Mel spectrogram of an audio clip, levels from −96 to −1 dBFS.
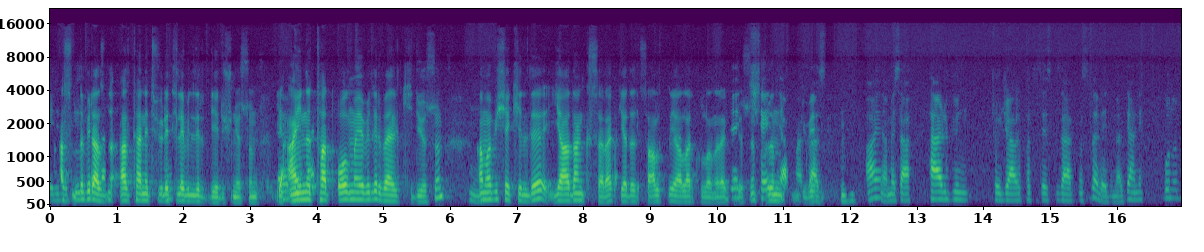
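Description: Speech with two recurring call-path faults. Speech suppressed in double talk appears from 0.0 to 1.73 s, 6.1 to 6.25 s and 9.38 to 12.25 s, where the voice dips or drops out in pieces while the far side is talking. The deepest drop is about 25 dB, at 6.1 s, and under half a second to roughly three quarters of a second of the voice is lost in each longer stretch. This is likely an echo canceller that could not tell the near talker from loudspeaker echo and attenuated both. It is a loss of the wanted voice, with nothing added. Echo leak is the reverse: an extra, delayed copy of the voice arrives about a quarter of a second late, at roughly 230 to 260 ms. It is clearest from 2.95 to 4.28 s, at about 10 dB below the speech, weaker from 7.49 to 8.95 s, at about 20 dB down, and barely present at 5.28 to 6.05 s and in a brief scrap at 11.6 s. The likely cause is a far end on a loudspeaker whose canceller let some of its microphone pickup back down the line.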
